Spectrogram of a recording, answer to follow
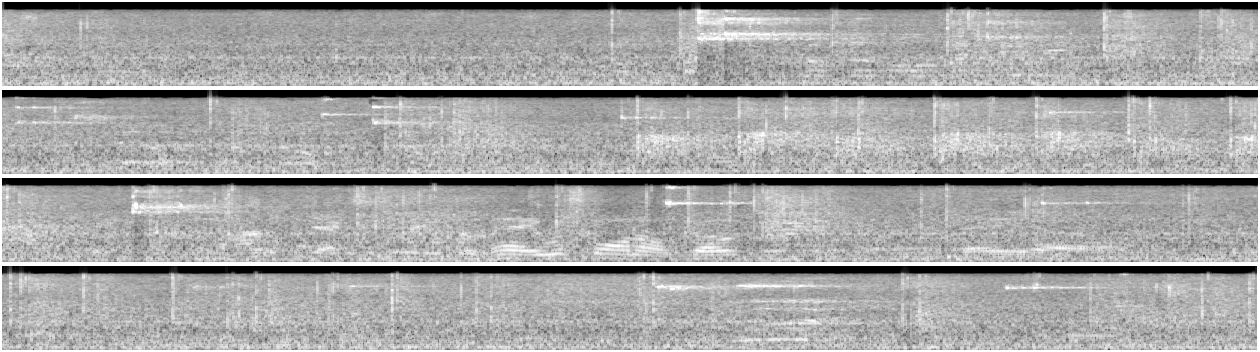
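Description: Basketballs bouncing on a hardwood court as several players dribble and shoot, with repeated short thuds and scattered short high squeaks, over a steady low rumble and voices echoing in a large hall.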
